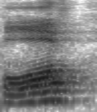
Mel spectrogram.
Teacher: क़ाफ का मखरज जुबान की जड़ बिल्कुल ऊपर अपने तालु के साथ जब ऊपर की तरफ उठती है, टच होती है, तो वहां से क़ाफ।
